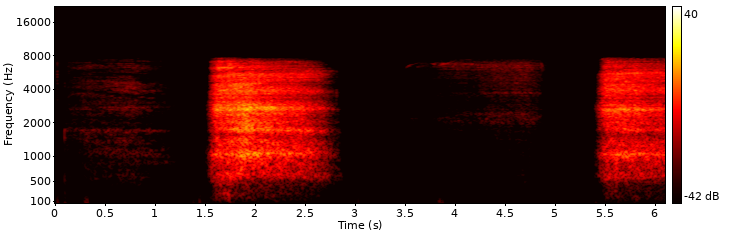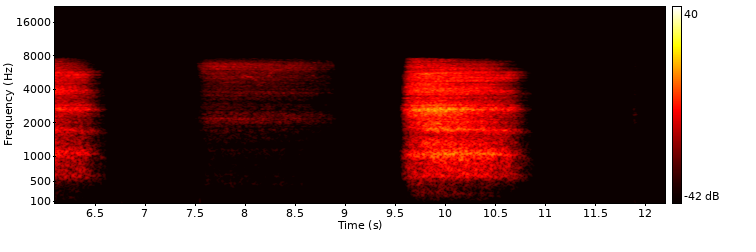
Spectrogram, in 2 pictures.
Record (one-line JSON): {"exhalation_length": "12.2 s", "exhalation_amplitude": 18032, "exhalation_signal_mean_std_ratio": 0.42, "survey_phase": "alpha (2021-03-01 to 2021-08-12)", "age": "45-64", "gender": "Male", "wearing_mask": "No", "symptom_cough_any": true, "smoker_status": "Never smoked", "respiratory_condition_asthma": false, "respiratory_condition_other": false, "recruitment_source": "REACT", "submission_delay": "8 days", "covid_test_result": "Negative", "covid_test_method": "RT-qPCR"}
